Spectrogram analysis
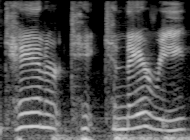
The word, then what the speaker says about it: Canary: Frick, I always say it wrong. The ones in Canary, like the bird, Canary, caw Wharf have those.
